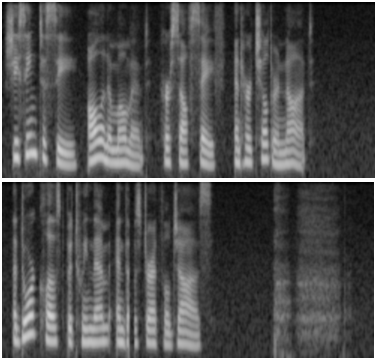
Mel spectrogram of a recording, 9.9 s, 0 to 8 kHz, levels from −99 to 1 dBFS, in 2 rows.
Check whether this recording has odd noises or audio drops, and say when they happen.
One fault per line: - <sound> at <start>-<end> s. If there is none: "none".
- dropout at 6.7-6.7 s
- breath at 8.6-9.6 s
